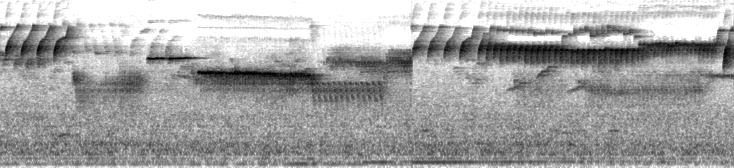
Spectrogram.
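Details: Belgian canary song played to stimulate singing and bring females into breeding condition: continuous rapid trills and rolling phrases, high sweet warbles alternating with lower buzzy rattles, steady and loud throughout with brief pauses between phrases.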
